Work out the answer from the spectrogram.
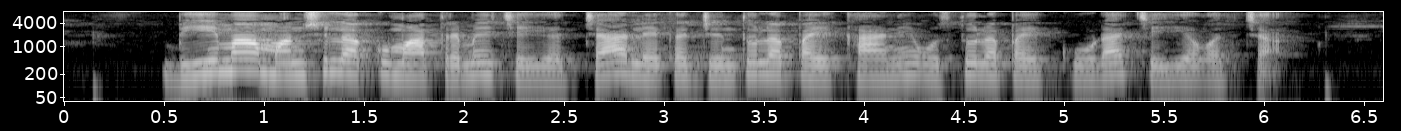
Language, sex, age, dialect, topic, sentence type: Telugu, female, 25-30, Telangana, banking, question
